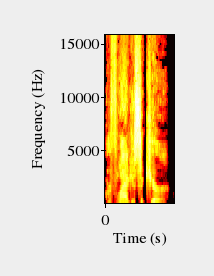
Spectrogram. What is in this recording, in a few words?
Flag Secure, Male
